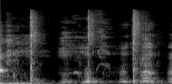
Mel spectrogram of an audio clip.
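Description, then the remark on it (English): Several sharp hand slaps of people giving high fives crack out at uneven intervals while people talk and laugh underneath. “Look, no table we can slap five.”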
